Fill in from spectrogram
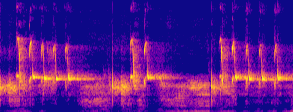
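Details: Rapid high chirping phrases from a bar-winged prinia in unusual song, each beginning with a scratchy note and running into quick repeated ticks, with a faint low hum behind.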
